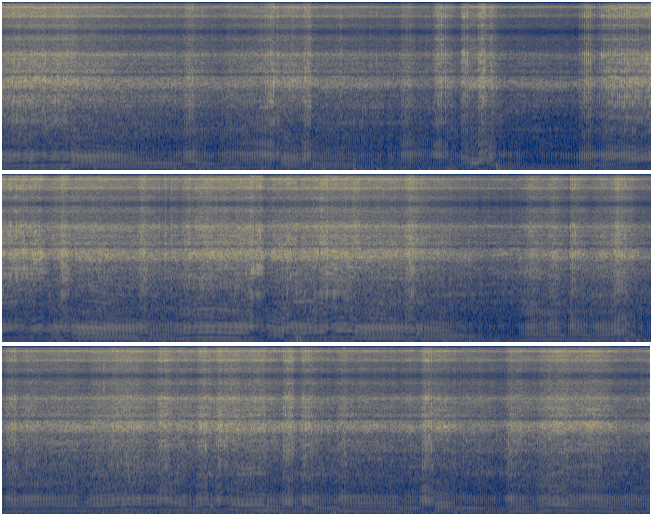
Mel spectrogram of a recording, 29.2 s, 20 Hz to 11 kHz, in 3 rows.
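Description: Polaris Predator 500 quad's single-cylinder four-stroke engine revving under way, its pitch climbing and dropping back again and again with the throttle, briefly easing off about eight seconds in.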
